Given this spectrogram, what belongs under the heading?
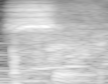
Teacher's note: drop your voice with the third tone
